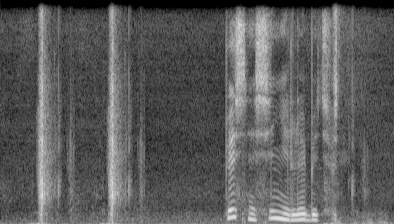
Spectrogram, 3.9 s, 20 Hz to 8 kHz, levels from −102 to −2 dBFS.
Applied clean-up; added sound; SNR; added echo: neural mask model Resemble Enhance denoiser.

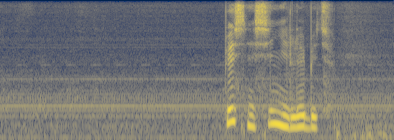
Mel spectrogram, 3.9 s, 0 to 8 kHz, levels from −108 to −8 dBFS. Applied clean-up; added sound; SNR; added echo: none; none; none; none.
